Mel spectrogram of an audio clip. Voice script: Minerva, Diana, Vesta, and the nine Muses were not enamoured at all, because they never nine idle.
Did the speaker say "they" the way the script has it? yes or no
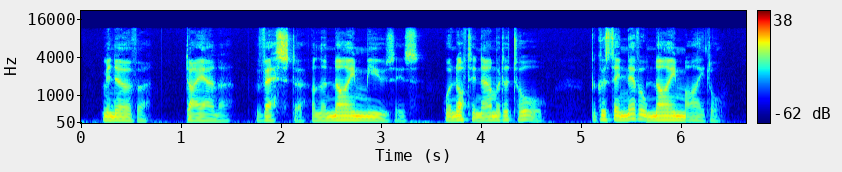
yes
